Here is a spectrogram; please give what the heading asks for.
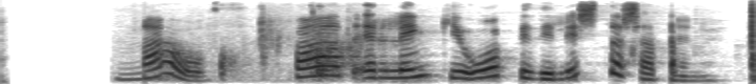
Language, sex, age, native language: Icelandic, female, 30-39, Icelandic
